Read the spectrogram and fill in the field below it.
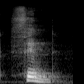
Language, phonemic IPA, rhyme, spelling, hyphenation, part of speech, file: Dutch, /fɪn/, -ɪn, Fin, Fin, noun, Nl-Fin.ogg
- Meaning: Finn (inhabitant of Finland)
